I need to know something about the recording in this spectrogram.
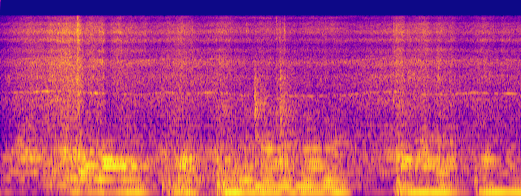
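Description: Electric palm sander running against a fiberglass surface: a steady, low buzzing hum at one pitch that dips briefly a few times.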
